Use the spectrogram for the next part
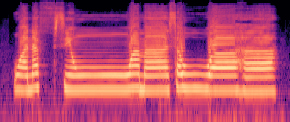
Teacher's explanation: وَنَفْسٍ وَمَا کلمت سواہا میں یہاں جو کہ واو پہ تشدید ہے، لہذا 2 حرف کی مقدار میں واو کو ادا کرنا ہے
